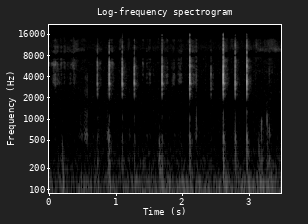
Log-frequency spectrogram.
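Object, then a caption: Hard plastic scalp massager tapped with a plastic stylus. A white plastic stylus tip traces and taps the smooth domed back of a small blue hard plastic scalp massager with a handle, held in hand. Quiet, soft scratching is broken by short, bright plastic clicks around 3.3 kHz that die away almost instantly, over a low background rumble.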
